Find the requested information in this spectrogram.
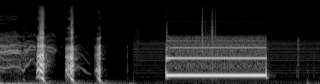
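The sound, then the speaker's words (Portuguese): Telephone line tones while redialing after a call was cut off: a few brief clicks and bursts, then a single steady, loud electronic tone that holds for about a second and stops abruptly. “eu acho que ela desligou. Vamos ligar de novo.”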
